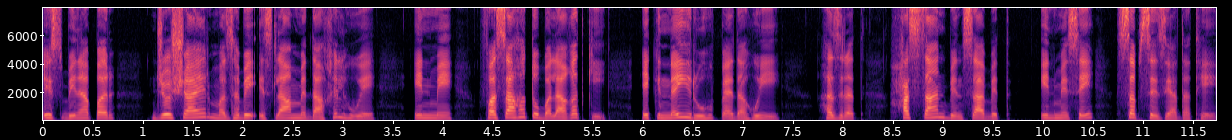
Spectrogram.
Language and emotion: Urdu, neutral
